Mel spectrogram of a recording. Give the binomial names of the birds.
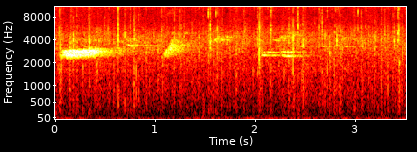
Myadestes obscurus, Drepanis coccinea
